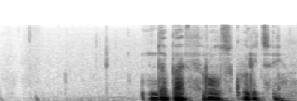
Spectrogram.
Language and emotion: Russian, neutral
